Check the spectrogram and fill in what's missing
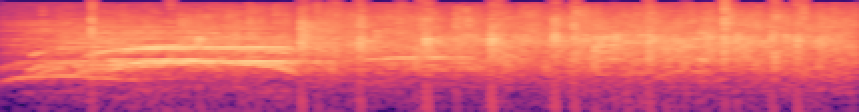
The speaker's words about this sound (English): And I'm so glad you clapped about that because there's a lot of work to be done. And I'm glad you're excited.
